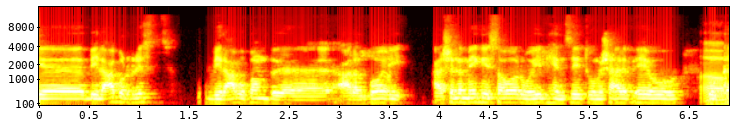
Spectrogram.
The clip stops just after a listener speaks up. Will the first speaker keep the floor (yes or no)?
yes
